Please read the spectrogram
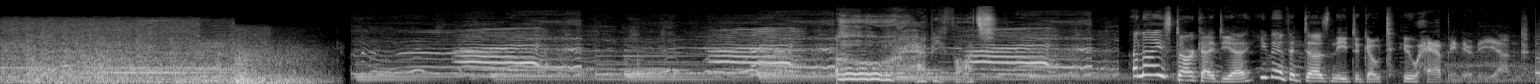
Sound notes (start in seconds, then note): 3.5 kids crying in the background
